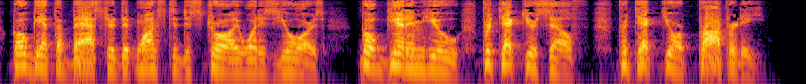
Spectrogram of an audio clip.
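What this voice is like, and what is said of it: Low, harsh character voice. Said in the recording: “he cried in a low, harsh voice”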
